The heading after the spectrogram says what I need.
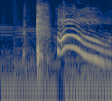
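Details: A short breath in, then a sharp explosive burst with a falling vocal tail; a single sneeze.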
